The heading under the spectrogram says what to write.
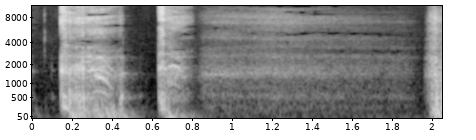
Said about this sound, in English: I do apologize, I have a bit of a cough.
